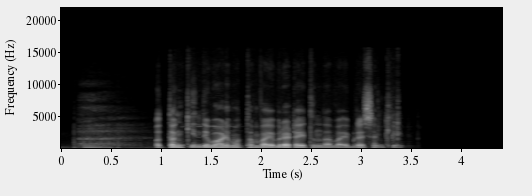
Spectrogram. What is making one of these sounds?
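A man speaks calmly in a deep voice into a phone.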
